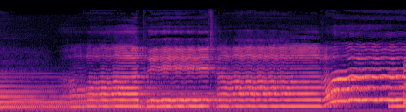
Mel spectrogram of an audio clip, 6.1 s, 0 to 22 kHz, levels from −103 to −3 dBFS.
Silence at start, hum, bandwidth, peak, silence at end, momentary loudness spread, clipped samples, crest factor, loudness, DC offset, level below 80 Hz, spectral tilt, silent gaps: 0 s; none; 13.5 kHz; -18 dBFS; 0 s; 12 LU; under 0.1%; 14 dB; -31 LUFS; under 0.1%; -64 dBFS; -6 dB/octave; none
